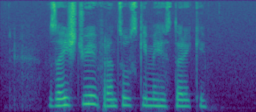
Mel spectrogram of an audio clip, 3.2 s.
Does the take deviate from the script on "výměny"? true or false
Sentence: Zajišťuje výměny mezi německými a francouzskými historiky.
true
